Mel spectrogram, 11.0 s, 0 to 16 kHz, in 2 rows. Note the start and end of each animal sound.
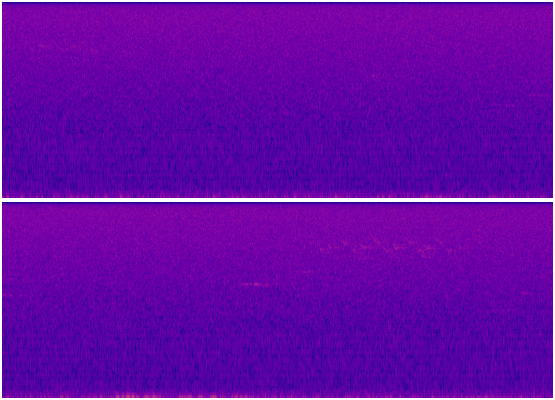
[0.00, 1.11] Black-and-white Warbler (Mniotilta varia)
[7.64, 8.81] Hermit Thrush (Catharus guttatus)
[8.45, 10.14] Black-and-white Warbler (Mniotilta varia)

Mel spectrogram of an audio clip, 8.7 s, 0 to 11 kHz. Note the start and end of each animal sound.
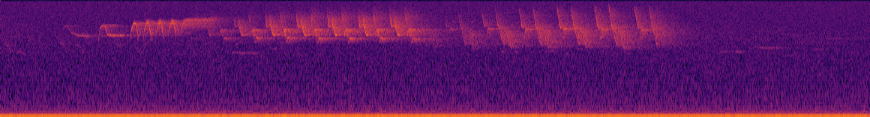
[0.42, 2.29] Black-throated Blue Warbler (Setophaga caerulescens)
[2.10, 6.83] Ovenbird (Seiurus aurocapilla)
[7.36, 8.70] Hermit Thrush (Catharus guttatus)

